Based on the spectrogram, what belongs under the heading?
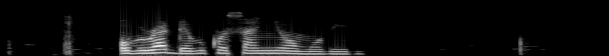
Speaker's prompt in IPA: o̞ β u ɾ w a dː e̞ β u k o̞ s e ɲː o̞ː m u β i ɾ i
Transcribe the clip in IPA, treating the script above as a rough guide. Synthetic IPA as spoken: o̞ β u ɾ w a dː e̞ β u k o̞ s a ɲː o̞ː m u β i ɾ i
